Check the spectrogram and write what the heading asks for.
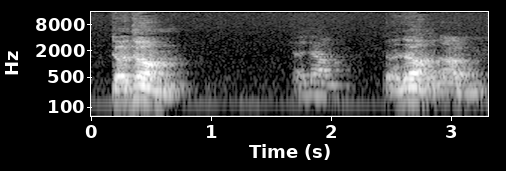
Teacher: One short, unstressed syllable, followed by a long, stressed syllable. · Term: iamb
